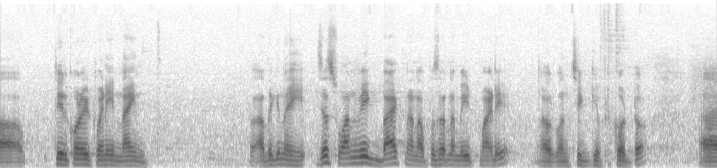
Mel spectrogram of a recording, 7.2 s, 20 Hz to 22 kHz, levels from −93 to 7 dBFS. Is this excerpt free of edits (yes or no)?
yes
